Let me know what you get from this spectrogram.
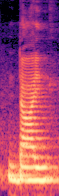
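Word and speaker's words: die: डी का ड हो जाएगा और आई ई का हो जाएगा आई। ये हो जाएगा आपका डाई।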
